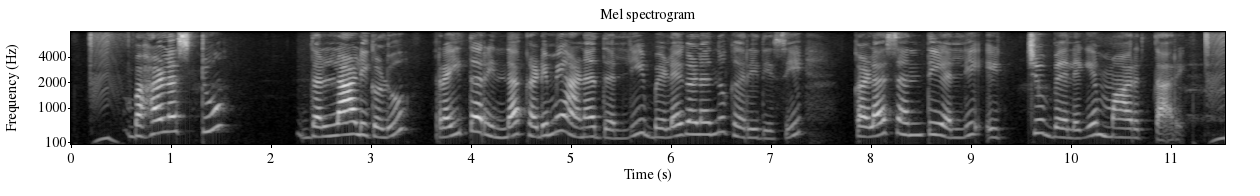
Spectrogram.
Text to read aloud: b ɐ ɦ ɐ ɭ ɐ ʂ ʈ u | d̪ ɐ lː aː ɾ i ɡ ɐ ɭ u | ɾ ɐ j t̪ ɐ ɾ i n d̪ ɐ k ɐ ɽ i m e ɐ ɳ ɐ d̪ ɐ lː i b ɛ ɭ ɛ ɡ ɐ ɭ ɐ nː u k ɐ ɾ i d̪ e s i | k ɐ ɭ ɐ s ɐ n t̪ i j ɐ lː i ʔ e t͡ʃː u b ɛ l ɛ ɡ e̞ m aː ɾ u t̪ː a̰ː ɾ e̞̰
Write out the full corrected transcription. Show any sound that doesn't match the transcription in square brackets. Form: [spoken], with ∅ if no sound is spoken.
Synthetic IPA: b ɐ ɦ ɐ ɭ ɐ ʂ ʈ u | d̪ ɐ lː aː [ɭ] i ɡ ɐ ɭ u | ɾ ɐ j t̪ ɐ ɾ i n d̪ ɐ k ɐ ɽ i m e ɐ ɳ ɐ d̪ ɐ lː i b ɛ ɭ ɛ ɡ ɐ ɭ ɐ nː u k ɐ ɾ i d̪ [i] s i | k ɐ ɭ ɐ s ɐ n t̪ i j ɐ lː i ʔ e t͡ʃː u b ɛ l ɛ ɡ e̞ m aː ɾ u t̪ː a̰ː ɾ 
